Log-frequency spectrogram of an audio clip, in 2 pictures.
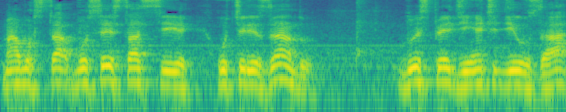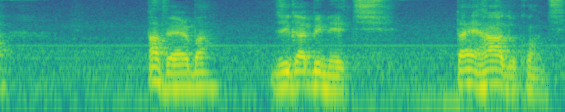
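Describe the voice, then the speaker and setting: A man at a medium pitch and moderate pace, with fairly even intonation, very even loudness, long, frequent pauses and light background noise. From Brazil. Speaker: activist denouncing a councilman. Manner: loud, insistent, indignant; repeatedly addresses the councilman by name, pleading and accusing. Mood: indignant, accusatory. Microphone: headset.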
